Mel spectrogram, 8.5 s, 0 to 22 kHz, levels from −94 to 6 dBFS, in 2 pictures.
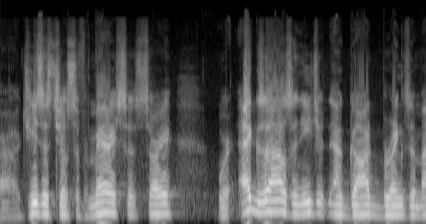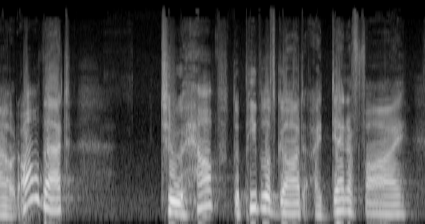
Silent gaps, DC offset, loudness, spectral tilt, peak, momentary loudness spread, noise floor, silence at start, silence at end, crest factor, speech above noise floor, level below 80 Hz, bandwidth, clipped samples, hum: none; under 0.1%; -18 LUFS; -6 dB/octave; -2 dBFS; 8 LU; -59 dBFS; 0 s; 0.2 s; 16 dB; 41 dB; -56 dBFS; 16.5 kHz; under 0.1%; none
